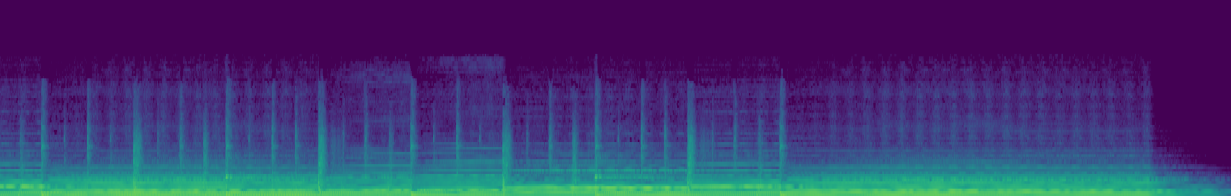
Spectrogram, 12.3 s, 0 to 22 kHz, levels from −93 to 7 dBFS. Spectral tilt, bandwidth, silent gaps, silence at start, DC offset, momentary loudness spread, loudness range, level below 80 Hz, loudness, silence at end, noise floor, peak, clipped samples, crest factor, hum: -7.5 dB/octave; 9 kHz; none; 0 s; under 0.1%; 3 LU; 1 LU; -36 dBFS; -20 LUFS; 0.15 s; -41 dBFS; -4 dBFS; under 0.1%; 14 dB; none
